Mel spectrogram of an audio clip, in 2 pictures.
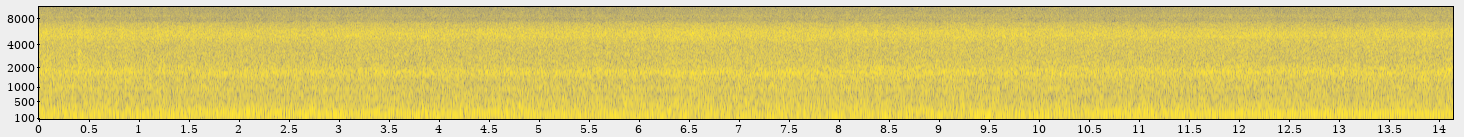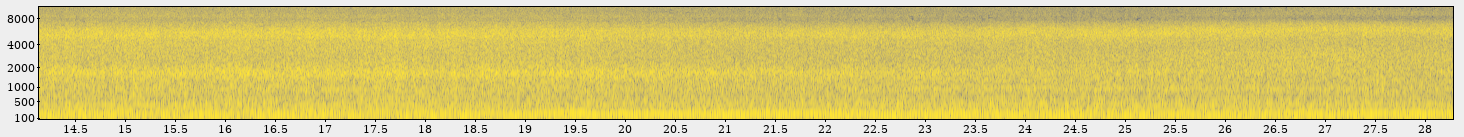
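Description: Steady low drone of a large container ship's machinery heard on its deck, with a constant rushing hiss over it.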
